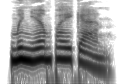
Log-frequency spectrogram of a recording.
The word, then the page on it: menyampaikan: Indonesian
